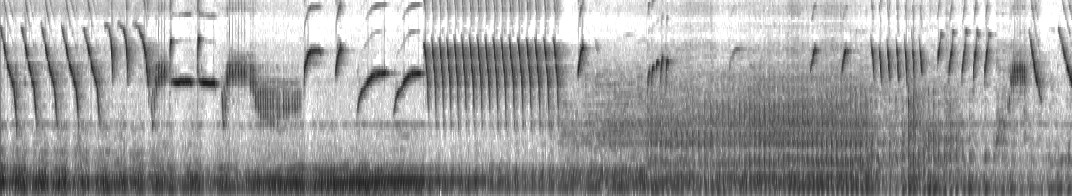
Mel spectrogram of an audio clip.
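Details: Canary song used as a master recording for training: fast series of descending whistles, a buzzy sustained trill, then varied upward sweeps and repeated chirps over a background hum.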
